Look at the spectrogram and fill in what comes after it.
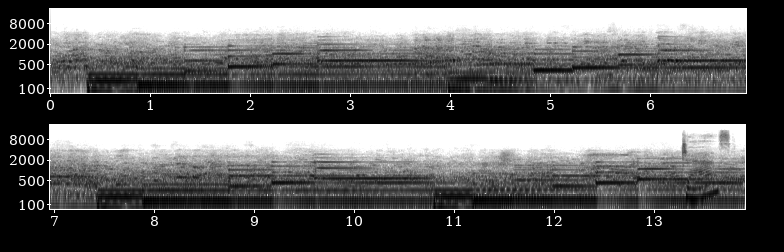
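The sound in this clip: Instrumental opening theme music plays loud and without a break for about fourteen seconds. Sustained chord tones shift in steps over a steady low bass line.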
